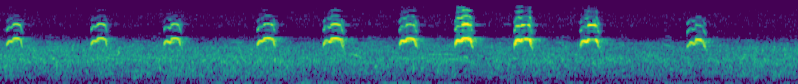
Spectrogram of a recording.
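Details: Close oystercatcher at Walney calling a rapid run of about ten loud, shrill piping notes, each a quick rising-falling 'kleep', roughly three per second and swelling in the middle, over soft lapping water.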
